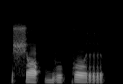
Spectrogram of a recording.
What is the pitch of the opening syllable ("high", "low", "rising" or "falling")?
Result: low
